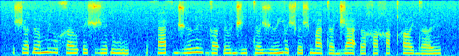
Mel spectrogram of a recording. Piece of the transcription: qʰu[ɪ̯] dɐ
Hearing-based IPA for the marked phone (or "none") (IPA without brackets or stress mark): ɪ̯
